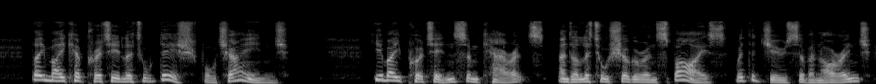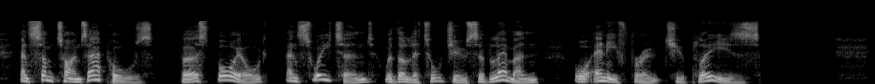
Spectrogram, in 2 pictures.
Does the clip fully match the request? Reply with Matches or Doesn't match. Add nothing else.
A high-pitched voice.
Doesn't match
